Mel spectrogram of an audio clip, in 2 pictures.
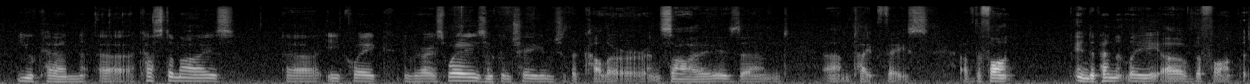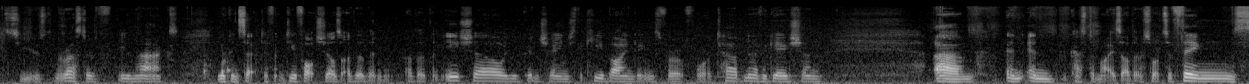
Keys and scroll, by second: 0.0-2.2 typing, 2.6 Return, 3.4 Return.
